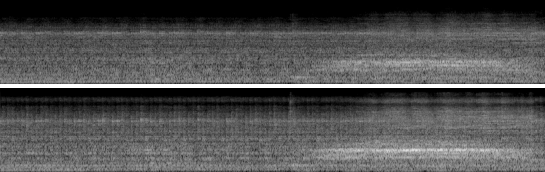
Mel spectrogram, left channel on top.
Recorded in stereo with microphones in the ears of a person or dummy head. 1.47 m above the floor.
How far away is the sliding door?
About 3 m.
